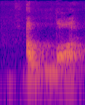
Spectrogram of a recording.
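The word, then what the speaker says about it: الله: Est-ce qu'on dit Allah ou Allah? Allah, il y a une shidda.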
